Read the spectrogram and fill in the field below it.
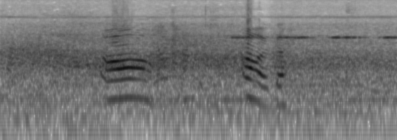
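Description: A young woman speaks briefly, close by.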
